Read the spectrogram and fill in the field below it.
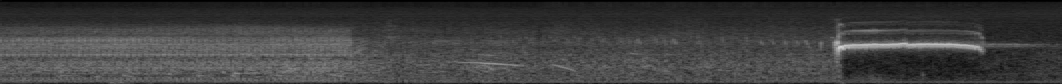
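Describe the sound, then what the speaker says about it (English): A referee's whistle blown to start an angling match at a fishing club open day, one loud, shrill, sustained blast near the end. Outdoor background noise runs before it, and someone speaks over part of the clip. "blows the whistle there for the start of the All-Star afternoon match"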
